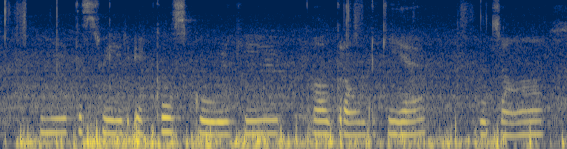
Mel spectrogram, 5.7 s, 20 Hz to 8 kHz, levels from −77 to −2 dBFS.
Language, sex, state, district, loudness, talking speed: Hindi, female, Punjab, Kapurthala, -18 LUFS, 105 wpm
